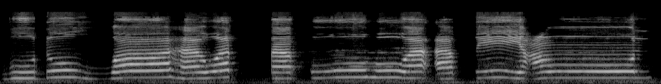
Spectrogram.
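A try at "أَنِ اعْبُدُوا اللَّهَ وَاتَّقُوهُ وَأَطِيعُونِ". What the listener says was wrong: Ya, kemudian dal ini dengan punggung ujung lidah. Jadi tidak dengan ujung bagian tepi pas. Jadi tidak dengan itu. Budu bukan, namun budu. Ani'budullaha wattaquhu wa ati'un.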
